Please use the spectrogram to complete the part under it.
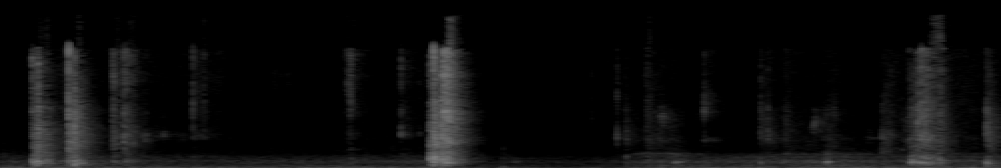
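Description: Scissors snipping thread for a junk journal, three or so quiet, crisp clicks spaced over a few seconds in a hushed room.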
